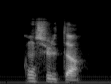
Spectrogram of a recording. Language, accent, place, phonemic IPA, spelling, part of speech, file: French, France, Lyon, /kɔ̃.syl.ta/, consulta, verb, LL-Q150 (fra)-consulta.wav
- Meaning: third-person singular past historic of consulter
